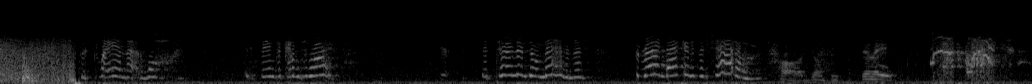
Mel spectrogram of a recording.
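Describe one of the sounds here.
A woman speaks anxiously nearby.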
